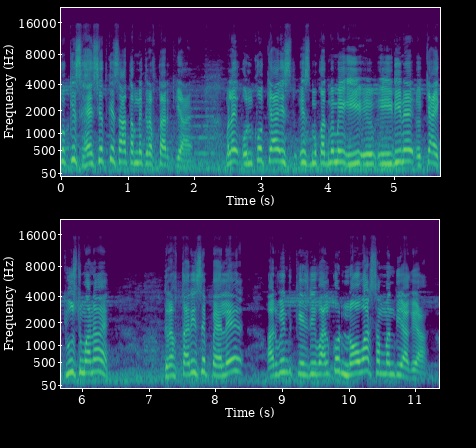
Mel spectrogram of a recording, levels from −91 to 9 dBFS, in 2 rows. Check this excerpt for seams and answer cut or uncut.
uncut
